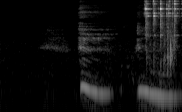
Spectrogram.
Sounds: Sigh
